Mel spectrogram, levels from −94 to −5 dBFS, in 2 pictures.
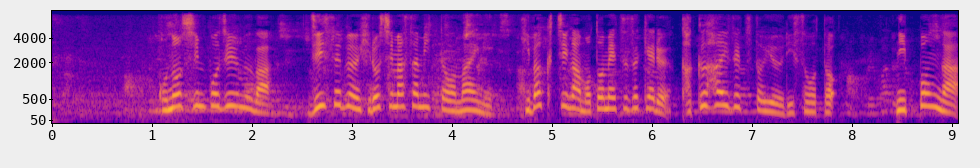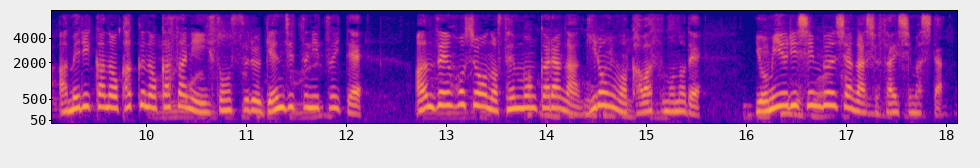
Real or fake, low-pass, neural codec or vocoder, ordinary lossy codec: real; 7.2 kHz; none; Opus, 64 kbps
